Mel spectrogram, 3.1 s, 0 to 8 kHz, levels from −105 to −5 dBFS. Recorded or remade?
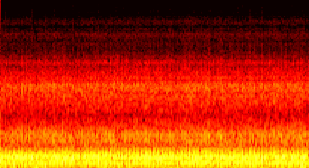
remade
